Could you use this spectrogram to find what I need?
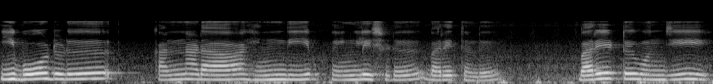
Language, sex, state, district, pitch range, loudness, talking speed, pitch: Tulu, female, Karnataka, Dakshina Kannada, 210-245 Hz, -15 LUFS, 85 wpm, 230 Hz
